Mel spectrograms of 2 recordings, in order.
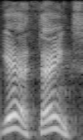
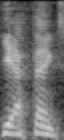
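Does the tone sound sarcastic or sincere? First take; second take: sincere; sarcastic. First: The tone sounds sincere and warm. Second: The tone sounds sarcastic and dismissive. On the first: The thanks is genuine. "but I meant" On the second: The thanks seems insincere. "it sounded like"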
